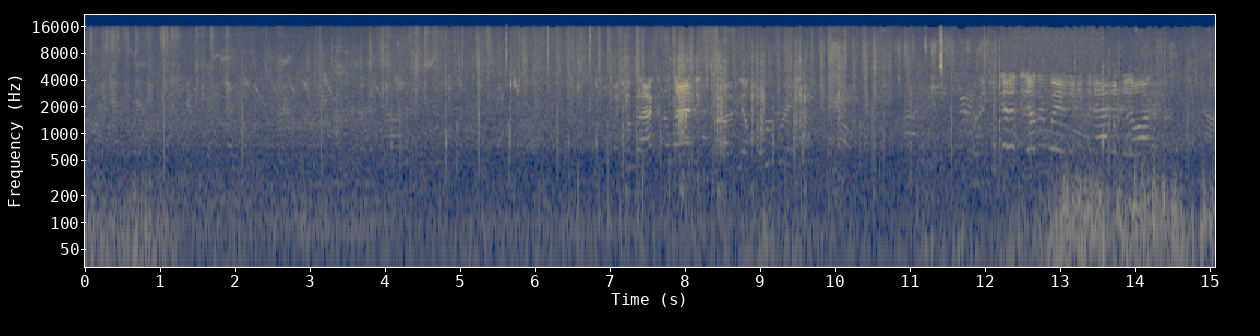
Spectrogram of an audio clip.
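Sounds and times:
horse hoofbeats on sand: 0.0 - 14.1
voices talking: 0.0 - 15.0.

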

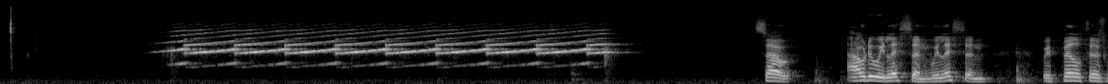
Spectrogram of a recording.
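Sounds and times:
fire alarm sweeping tone: 1.5 - 6.5.

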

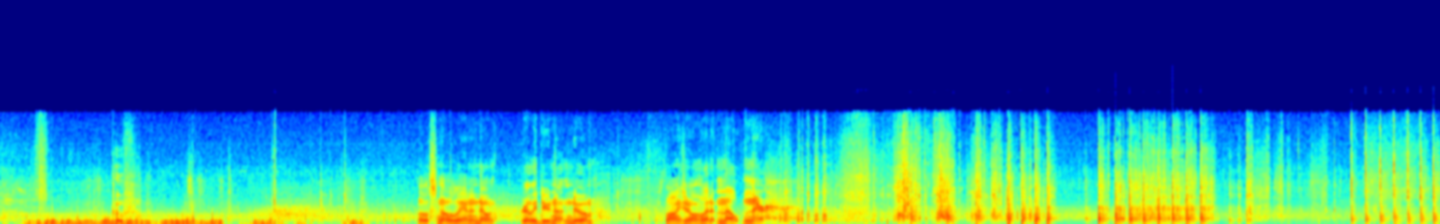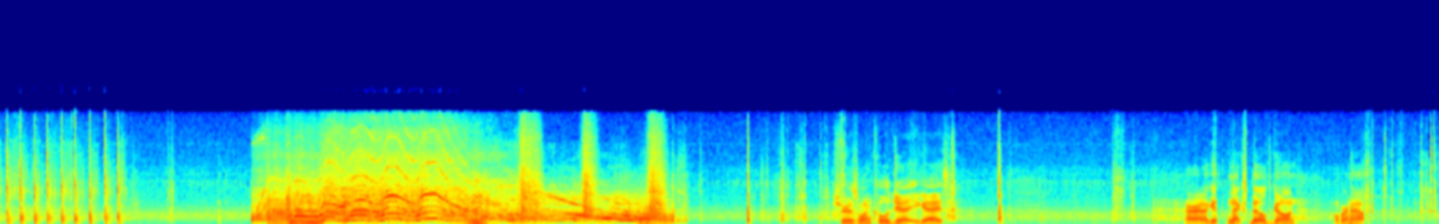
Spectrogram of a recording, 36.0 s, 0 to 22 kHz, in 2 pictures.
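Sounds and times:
crunching and rustling handling: 9.2 - 18.3
electric ducted fan whirring: 21.1 - 26.6.

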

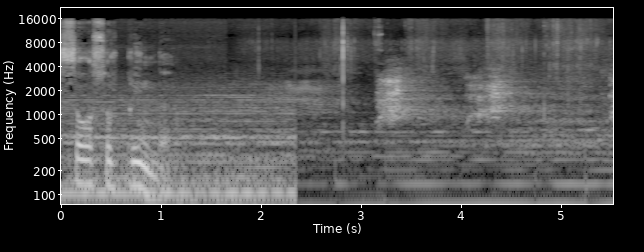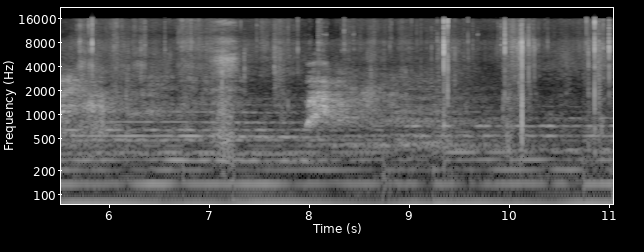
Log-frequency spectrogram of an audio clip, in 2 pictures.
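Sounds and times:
hoarse animal-like calls: 2.2 - 9.7.

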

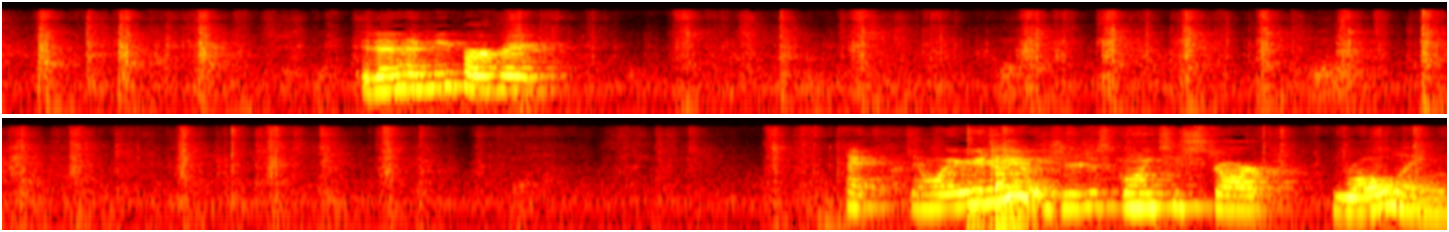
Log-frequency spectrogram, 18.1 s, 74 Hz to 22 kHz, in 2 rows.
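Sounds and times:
scissors snipping paper: 0.0 - 2.2, 3.2 - 12.2, 12.9 - 18.0.

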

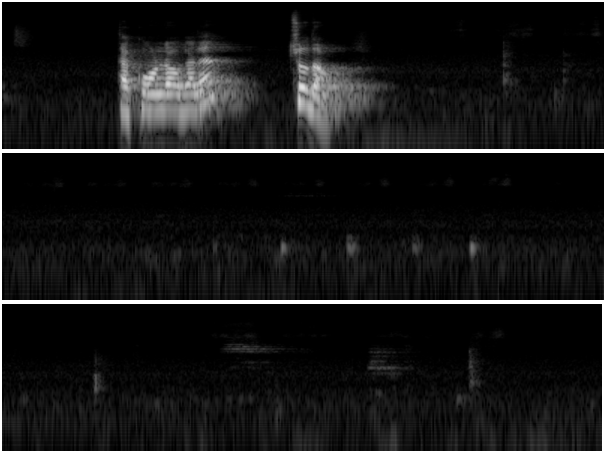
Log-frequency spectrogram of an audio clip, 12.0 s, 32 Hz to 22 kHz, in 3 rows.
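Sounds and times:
person speaking: 0.8 - 2.6
marker squeaking on whiteboard: 3.0 - 7.8, 9.4 - 11.5.

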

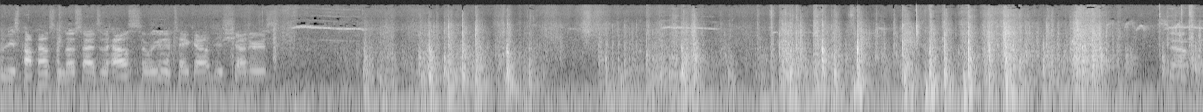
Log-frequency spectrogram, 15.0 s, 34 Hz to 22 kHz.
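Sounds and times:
wooden shutters knocking and rattling: 4.4 - 6.9, 7.5 - 15.0.

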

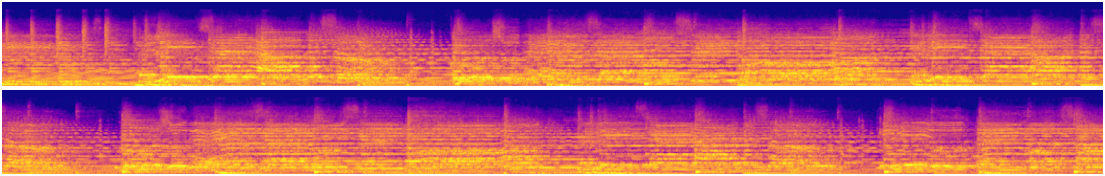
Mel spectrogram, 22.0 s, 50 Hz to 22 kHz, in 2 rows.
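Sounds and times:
backing voices: 0.0 - 22.0
instrumental accompaniment: 0.0 - 22.0.

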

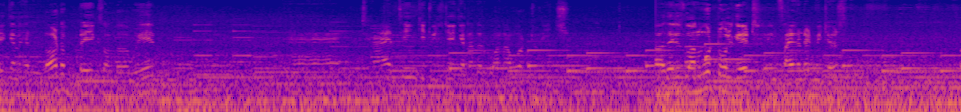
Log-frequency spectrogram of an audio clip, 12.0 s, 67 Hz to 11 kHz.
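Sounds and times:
background music: 0.0 - 12.0
car road and engine noise: 0.0 - 12.0
man's voice: 3.6 - 7.1, 8.2 - 10.6.

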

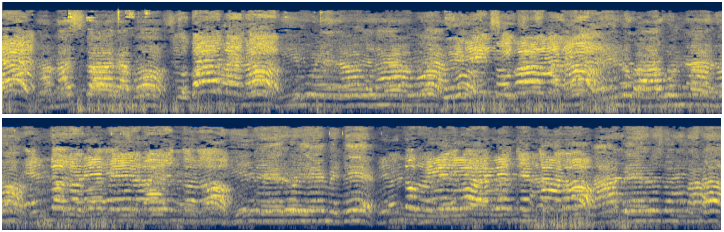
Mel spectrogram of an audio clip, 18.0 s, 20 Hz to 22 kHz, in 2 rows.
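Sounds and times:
children singing together: 0.0 - 17.9.

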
